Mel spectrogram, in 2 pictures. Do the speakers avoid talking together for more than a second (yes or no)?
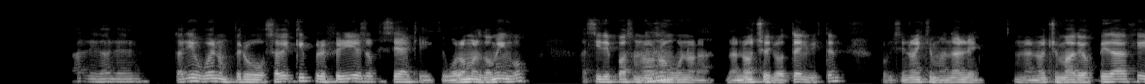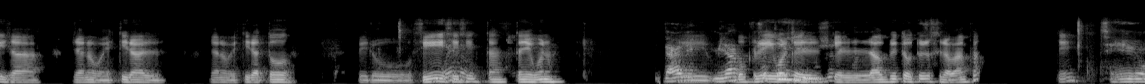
no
